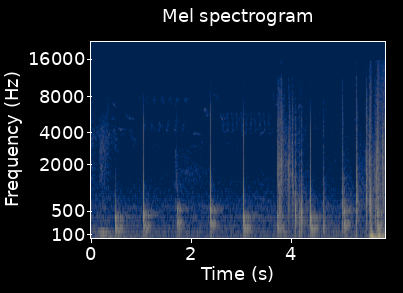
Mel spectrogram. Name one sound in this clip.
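An axe chops into a tree with sharp thuds.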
